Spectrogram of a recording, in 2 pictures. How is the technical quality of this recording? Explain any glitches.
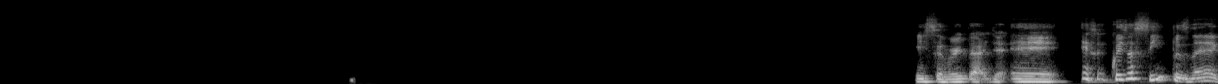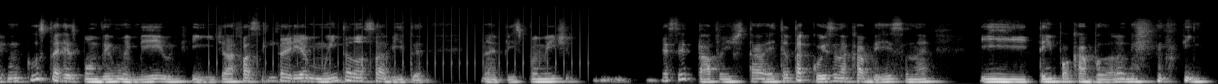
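The recording has one glitch: a train of clicks from 14.27 to 18.07 s. About fifty near-identical pulses arrive at a regular 12.4 per second, peaking around 5 dB above the speech, and heard as steady ticking over the talking and the gaps, likely from electrical interference or a faulty connection or power supply.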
